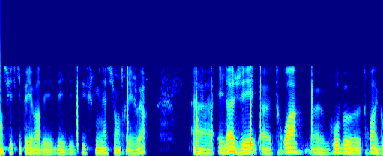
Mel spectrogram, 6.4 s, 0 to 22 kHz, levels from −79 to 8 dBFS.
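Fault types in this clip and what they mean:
iLBC codec: The speech passes through a narrowband VoIP codec that codes each 30 ms frame on its own, so it sounds plainly rough and synthetic, consistent with its 13.33 kbps mode. A spectrogram shows nothing above 4 kHz, and the harmonics look smeared and blocky from frame to frame.
loud pop: Sharp pops, about 20 dB above the speech, land on top of the talking, which carries on underneath. There are single pops at 1.28 and 2.13 s and pairs within 3.27–3.54 s and 4.17–4.36 s, likely from electrical glitches. Each appears as a tall, thin spike on the waveform and a full-height vertical stripe on a spectrogram.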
